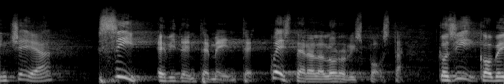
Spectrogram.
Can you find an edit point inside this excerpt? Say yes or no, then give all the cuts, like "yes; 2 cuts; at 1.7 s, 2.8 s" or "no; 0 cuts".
no; 0 cuts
